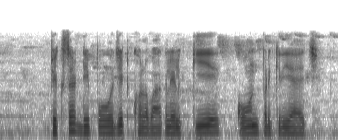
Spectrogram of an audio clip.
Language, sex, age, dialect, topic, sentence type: Maithili, male, 18-24, Southern/Standard, banking, question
